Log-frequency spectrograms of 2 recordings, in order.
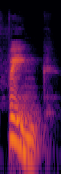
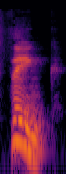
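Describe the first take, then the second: First: It begins with an f sound. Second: It begins with a th sound. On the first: "the way the Cockneys say it is think. They put their teeth on here" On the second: "You put your tongue between your teeth. Th, th. It's think"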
